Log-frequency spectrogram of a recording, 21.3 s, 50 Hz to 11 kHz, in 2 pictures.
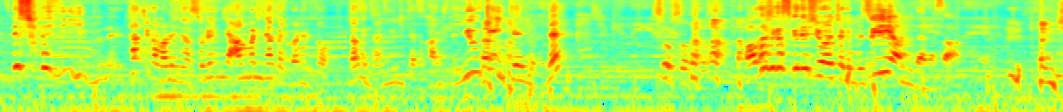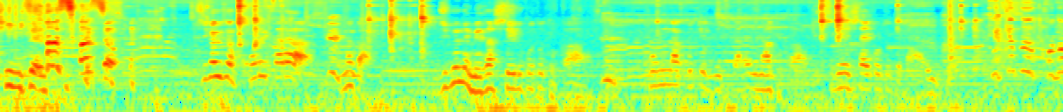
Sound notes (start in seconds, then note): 11.8 laughs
